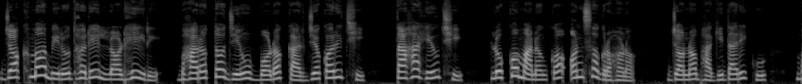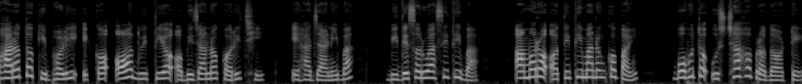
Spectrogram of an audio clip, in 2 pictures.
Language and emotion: Odia, neutral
